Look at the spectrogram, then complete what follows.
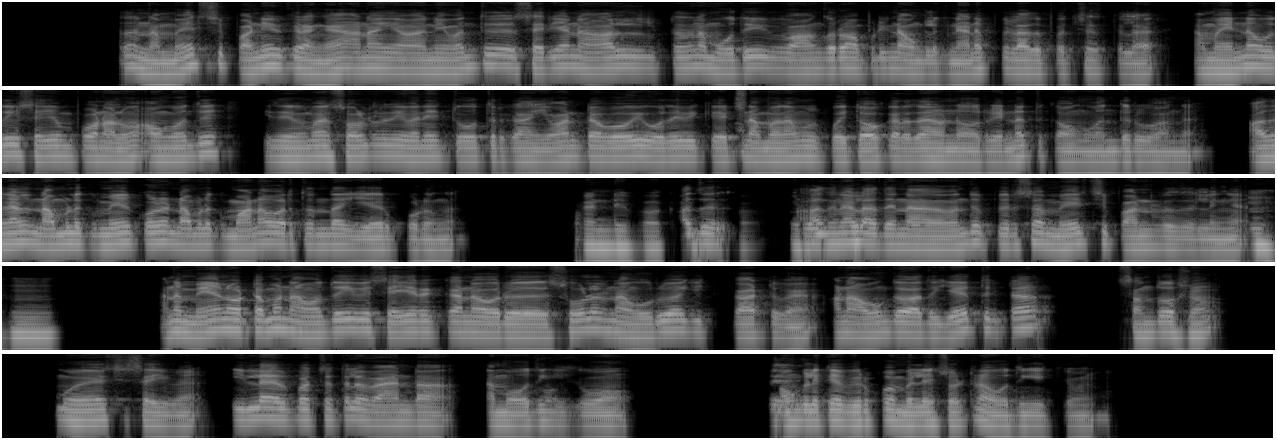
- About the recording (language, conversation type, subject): Tamil, podcast, மறுபடியும் கற்றுக்கொள்ளத் தொடங்க உங்களுக்கு ஊக்கம் எப்படி கிடைத்தது?
- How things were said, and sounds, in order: other background noise; other noise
